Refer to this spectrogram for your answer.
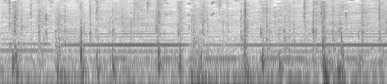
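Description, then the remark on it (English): Horse hooves clip-clop in a steady, uneven patter, several sharp knocks per second as guards lead horses out of a yard through an opened gate, over a faint constant hum. “the gate was opened, and Gawain and the guards led the horses out from the yard”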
